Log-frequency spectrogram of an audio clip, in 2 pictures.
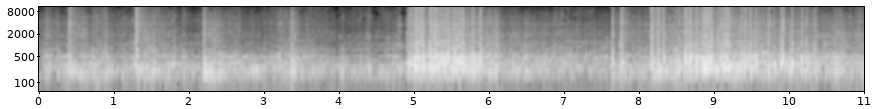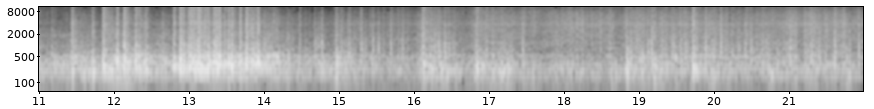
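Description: Aerial fireworks display bursting overhead: a steady run of sharp bangs, with three louder, denser volleys of rapid-fire bangs about five, nine and thirteen seconds in.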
